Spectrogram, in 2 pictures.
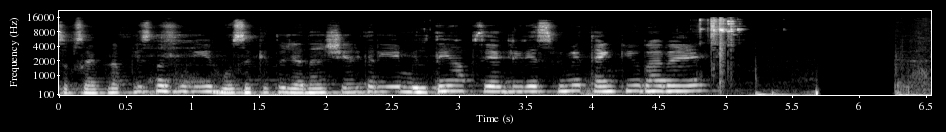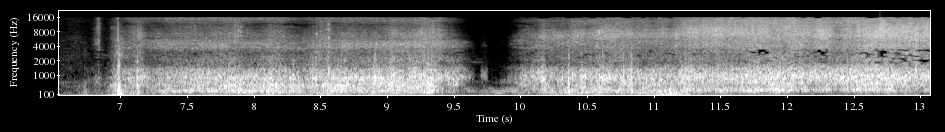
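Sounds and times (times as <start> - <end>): loud rushing hiss: 7.0 - 13.0.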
